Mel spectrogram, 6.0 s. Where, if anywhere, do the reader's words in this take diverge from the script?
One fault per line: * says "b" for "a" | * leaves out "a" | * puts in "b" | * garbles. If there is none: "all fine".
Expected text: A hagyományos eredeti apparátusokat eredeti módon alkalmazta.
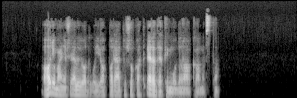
* says "előadói" for "eredeti"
